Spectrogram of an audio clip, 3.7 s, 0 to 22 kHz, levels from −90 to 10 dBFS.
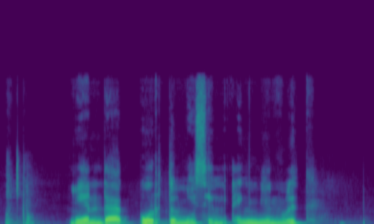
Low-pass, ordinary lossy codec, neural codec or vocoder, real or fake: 14.4 kHz; none; codec, 32 kHz, 1.9 kbps, SNAC; fake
